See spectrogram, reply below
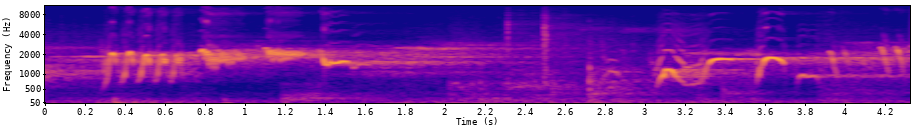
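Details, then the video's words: White-rumped shama dueling in song with a TV, flicking its tail as it sings. It gives warbled whistled phrases, pauses with sharp clicks, then sings looping down-up whistles. "kích chòe lửa hót đấu với tivi cực căng lửa"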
